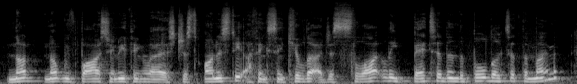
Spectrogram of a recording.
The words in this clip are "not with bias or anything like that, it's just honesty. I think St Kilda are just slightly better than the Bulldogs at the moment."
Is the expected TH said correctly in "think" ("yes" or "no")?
yes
